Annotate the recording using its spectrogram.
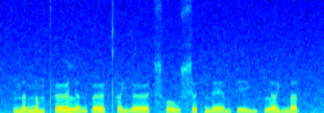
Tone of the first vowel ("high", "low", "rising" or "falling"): rising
